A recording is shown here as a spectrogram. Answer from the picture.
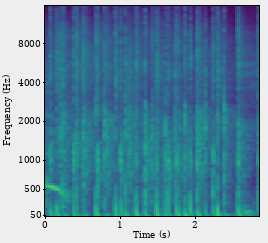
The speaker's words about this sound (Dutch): Maar voor dat tekenen en voor die moed die jij hebt betoond en ook voor jouw afweging wel of niet en uiteindelijk toch kiezen voor Go Ahead Eagles, geven wij jou nu hier met de aanwezigen in de studio een daverend applaus,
